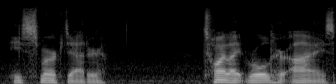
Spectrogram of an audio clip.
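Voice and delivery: plain reading voice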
